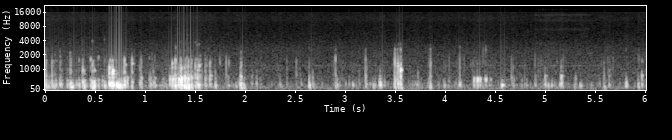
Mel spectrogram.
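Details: Bowel sounds (borborygmi).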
